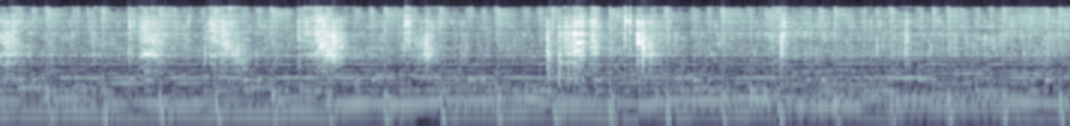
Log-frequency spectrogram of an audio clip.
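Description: A spoon stirring and scraping in a pan of bubbling bitter gourd pickle masala, with a scrape every second or two for the first ten seconds or so. Background music plays throughout.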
